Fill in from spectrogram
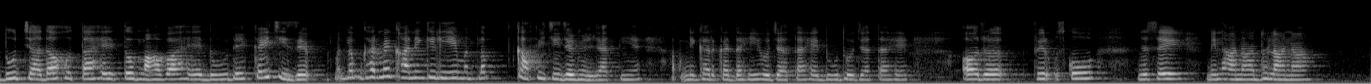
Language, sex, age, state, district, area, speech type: Hindi, female, 30-45, Madhya Pradesh, Betul, urban, spontaneous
